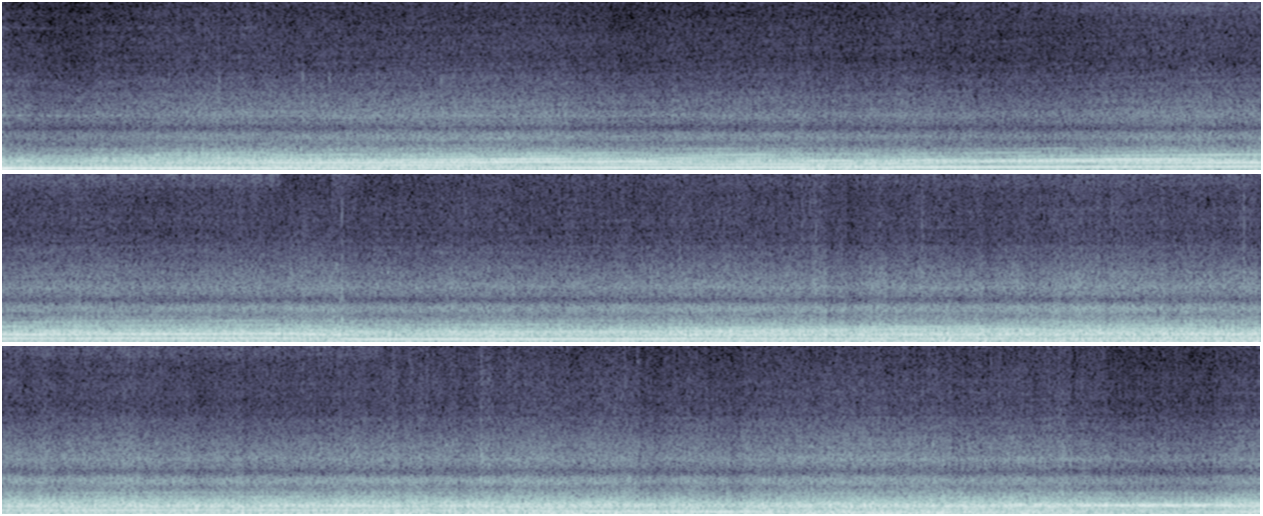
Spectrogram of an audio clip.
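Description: Race car engine heard from inside the stripped cabin, pulling hard with its pitch slowly climbing, then dropping sharply about twelve seconds in as it shifts up. It climbs again, then the pitch falls over a couple of seconds as the car eases off, and it runs steady near the end.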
